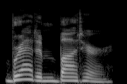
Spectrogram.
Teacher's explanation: Now let's practice the word and. When reduced it becomes n.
